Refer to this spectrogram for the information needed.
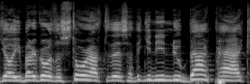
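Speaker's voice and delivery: snide, taunting shout. Retelling one of two fighters yelling at the other, retelling a petty yell. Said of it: "He's yelling like".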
